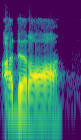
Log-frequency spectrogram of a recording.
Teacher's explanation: را کے اوپر کھڑا زبر را پر پڑھا جاتا ہے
